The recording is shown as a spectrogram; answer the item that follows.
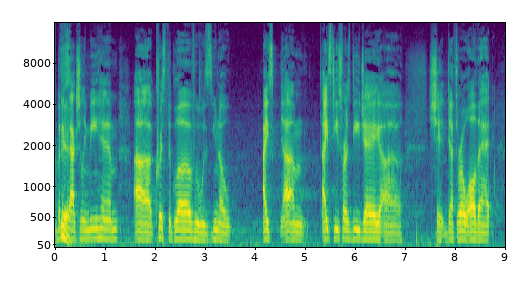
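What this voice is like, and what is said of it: Boston East Coast accent. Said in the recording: “if y'all couldn't fucking tell from her accent, ... is from the East Coast, specifically she's from Boston”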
